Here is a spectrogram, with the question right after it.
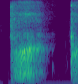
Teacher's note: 나는 폐쇄가 지속되면서 입안의 기류 압력이 높아져. 다는 두 입술이 열리며 기류가 순간적으로 방출되어 나오는 소리 · 윗입술과 아랫입술이 만들어지는 것이니까 이거는 이제 양순 파열음이죠.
